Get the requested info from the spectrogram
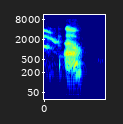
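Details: Blenheim Cavalier King Charles Spaniel puppies from Remy's first litter of six, born March 7–8, in an indoor puppy pen during potty training; a thin falling whine, then a short, louder, rough yelping cry.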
